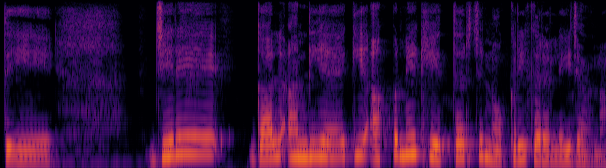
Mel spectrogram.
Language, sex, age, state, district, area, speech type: Punjabi, female, 30-45, Punjab, Amritsar, urban, spontaneous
